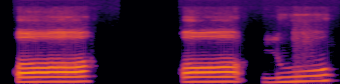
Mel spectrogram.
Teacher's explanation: कौफ और अलिफ दोनों मोटे भी होंगे और आ लंबा होगा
